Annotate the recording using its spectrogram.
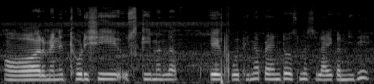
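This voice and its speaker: A woman's voice: a little high, level tone, fairly quick, background noise. Young village vlogger woman with a cold. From Uttarakhand hills, India. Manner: chatty, talks to her viewers and coos at her cats. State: has a cold and sore throat. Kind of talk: casual vlog chat.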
